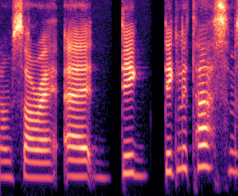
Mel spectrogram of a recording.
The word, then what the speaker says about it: Dignitas: So I'm probably going to butcher the pronunciation. I'm sorry. Dignitas.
